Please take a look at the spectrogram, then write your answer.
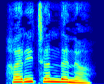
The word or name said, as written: ಹರಿಚಂದನ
